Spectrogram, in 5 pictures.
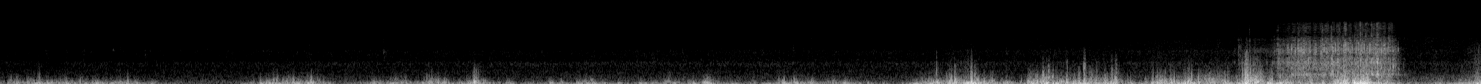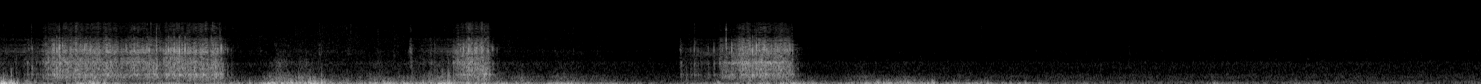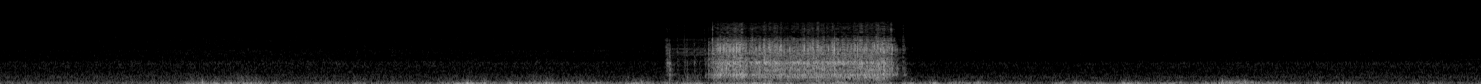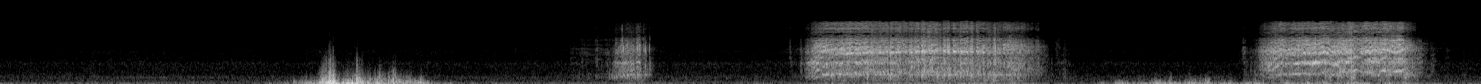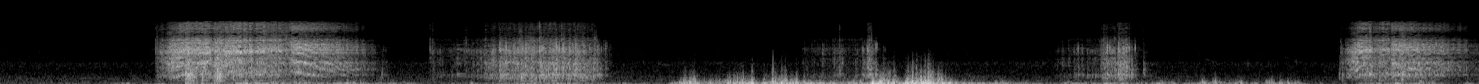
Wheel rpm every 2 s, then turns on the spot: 0, 0, 0, 0, 0, 0, 10, 20, 30, 0, 0, 10, 0, 0, 0, 0, 0, 0, 30, 10, 0, 0, 0, 0, 0, 0, 80, 40, 60, 50, 70, 20, 10, 10, 10, 0, 30.
12-18 22-24 36-40 64-66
